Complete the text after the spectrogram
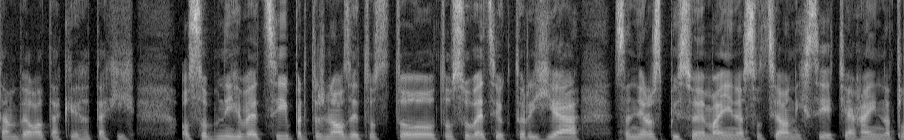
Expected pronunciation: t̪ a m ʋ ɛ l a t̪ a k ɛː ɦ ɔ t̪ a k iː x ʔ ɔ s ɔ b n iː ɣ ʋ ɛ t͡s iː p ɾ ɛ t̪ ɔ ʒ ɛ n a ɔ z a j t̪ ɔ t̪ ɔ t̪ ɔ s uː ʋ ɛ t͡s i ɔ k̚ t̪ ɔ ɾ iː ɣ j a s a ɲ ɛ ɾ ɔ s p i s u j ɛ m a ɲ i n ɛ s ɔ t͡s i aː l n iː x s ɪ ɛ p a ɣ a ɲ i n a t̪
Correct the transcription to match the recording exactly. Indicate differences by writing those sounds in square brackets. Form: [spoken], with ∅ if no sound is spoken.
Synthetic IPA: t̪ a m ʋ ɛ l a t̪ a k ɛː ɦ ɔ t̪ a k iː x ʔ ɔ s ɔ b n iː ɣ ʋ ɛ t͡s iː p ɾ ɛ t̪ ɔ ʒ ɛ n a ɔ z a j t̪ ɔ t̪ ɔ t̪ ɔ s uː ʋ ɛ t͡s i ɔ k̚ t̪ ɔ ɾ iː ɣ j a s a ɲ ɛ ɾ ɔ s p i s u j ɛ m a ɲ i n [a] s ɔ t͡s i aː l n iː x s ɪ ɛ [c] a ɣ a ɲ i n a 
